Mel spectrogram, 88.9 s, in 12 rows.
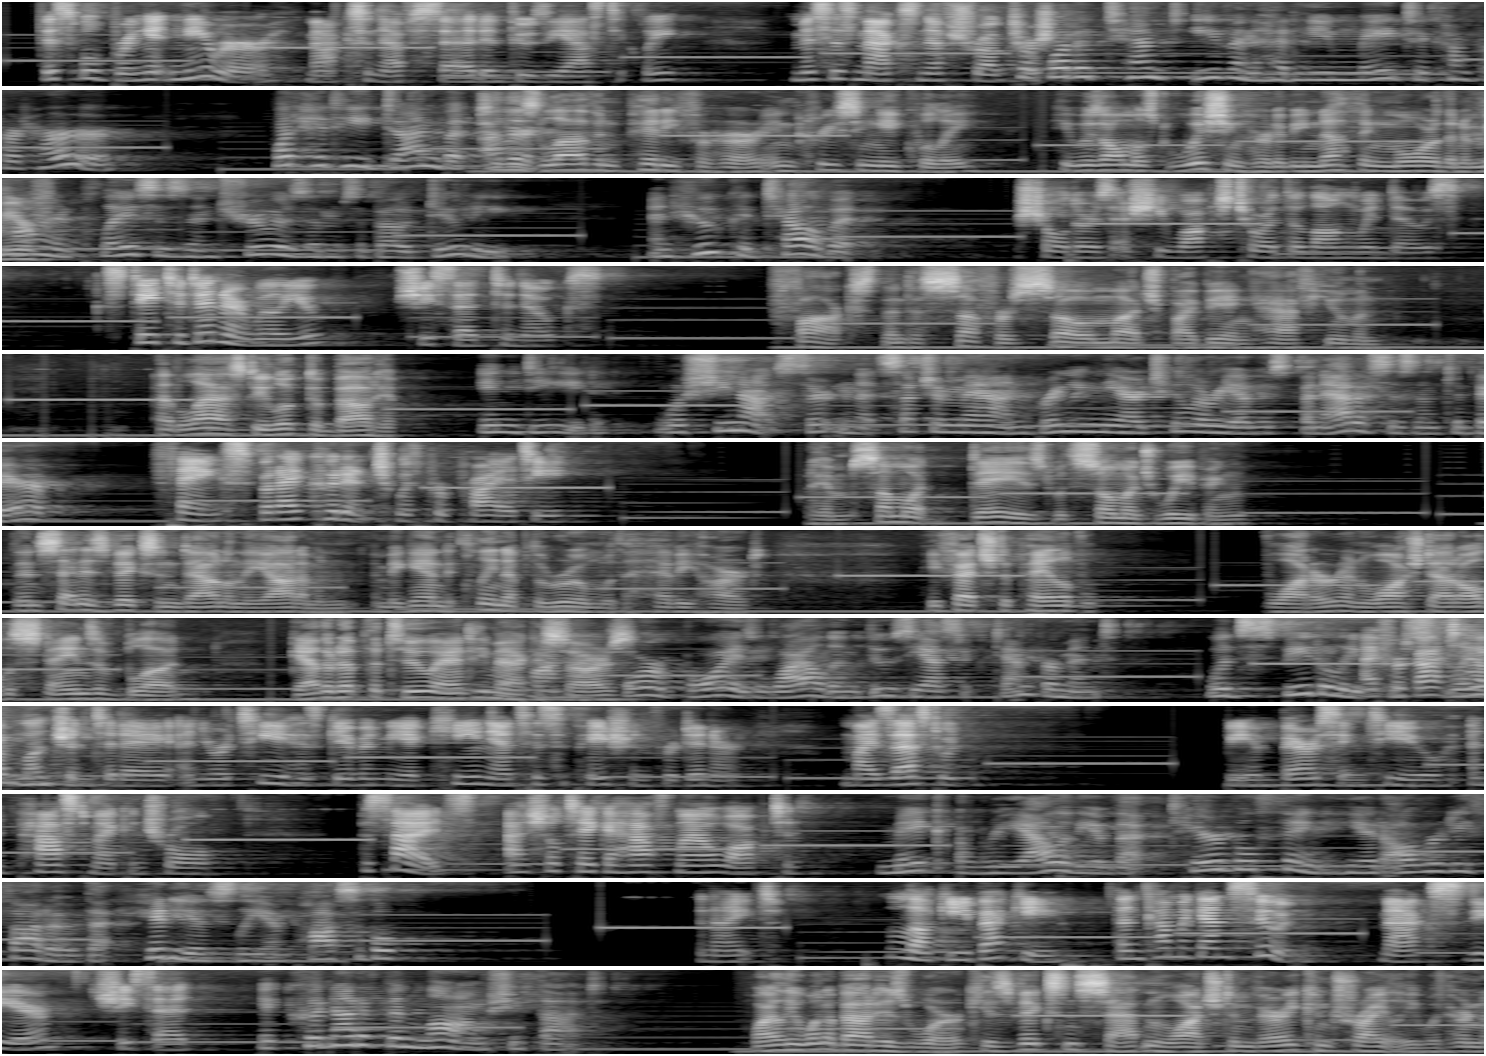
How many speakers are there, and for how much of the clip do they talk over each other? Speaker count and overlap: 3, about 3%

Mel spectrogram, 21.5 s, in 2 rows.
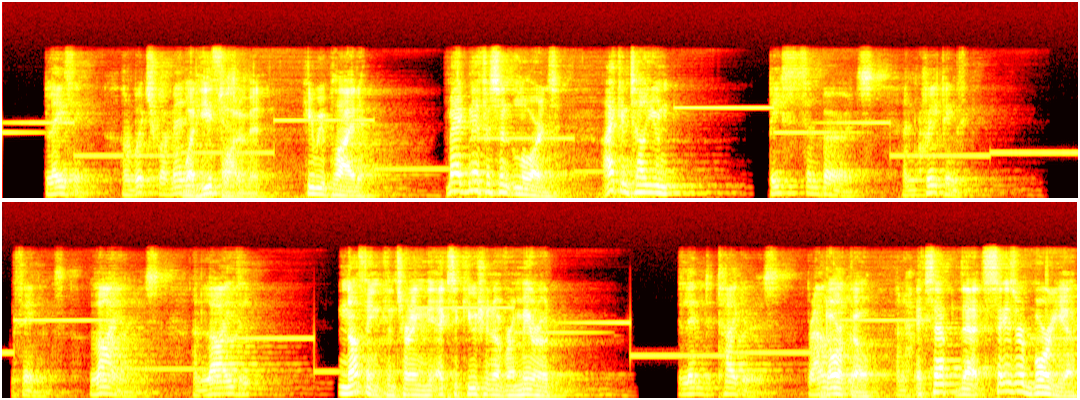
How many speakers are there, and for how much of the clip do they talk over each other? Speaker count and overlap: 2, about 8%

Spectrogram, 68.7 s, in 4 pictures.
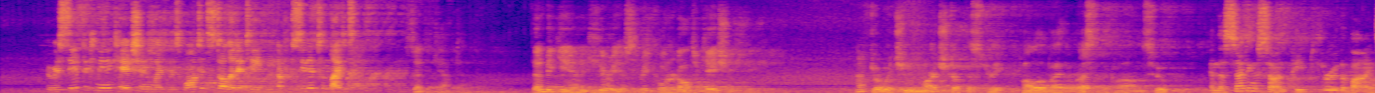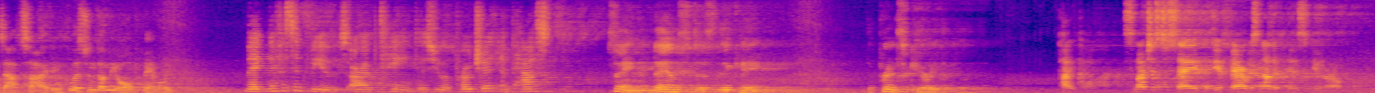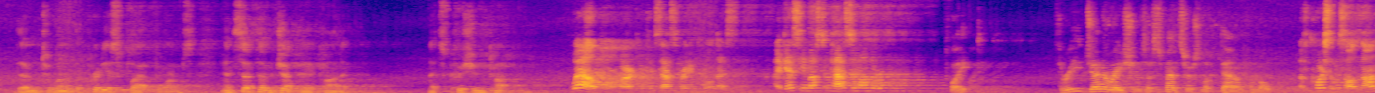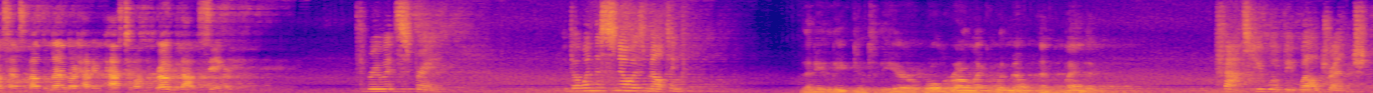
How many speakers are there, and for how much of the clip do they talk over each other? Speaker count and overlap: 5, no overlap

